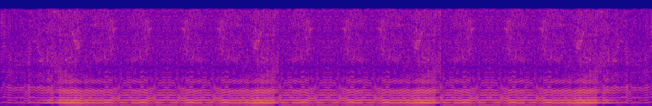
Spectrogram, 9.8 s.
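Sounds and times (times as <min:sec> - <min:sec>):
fly: 0:00.0 - 0:09.7.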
